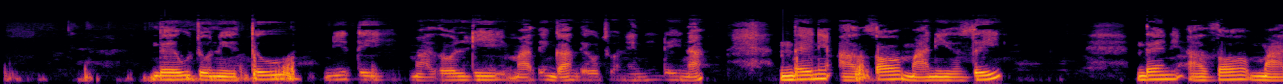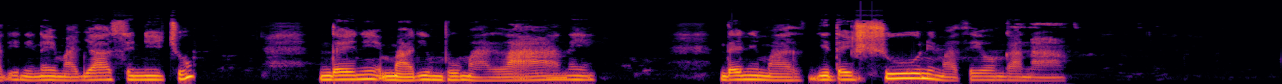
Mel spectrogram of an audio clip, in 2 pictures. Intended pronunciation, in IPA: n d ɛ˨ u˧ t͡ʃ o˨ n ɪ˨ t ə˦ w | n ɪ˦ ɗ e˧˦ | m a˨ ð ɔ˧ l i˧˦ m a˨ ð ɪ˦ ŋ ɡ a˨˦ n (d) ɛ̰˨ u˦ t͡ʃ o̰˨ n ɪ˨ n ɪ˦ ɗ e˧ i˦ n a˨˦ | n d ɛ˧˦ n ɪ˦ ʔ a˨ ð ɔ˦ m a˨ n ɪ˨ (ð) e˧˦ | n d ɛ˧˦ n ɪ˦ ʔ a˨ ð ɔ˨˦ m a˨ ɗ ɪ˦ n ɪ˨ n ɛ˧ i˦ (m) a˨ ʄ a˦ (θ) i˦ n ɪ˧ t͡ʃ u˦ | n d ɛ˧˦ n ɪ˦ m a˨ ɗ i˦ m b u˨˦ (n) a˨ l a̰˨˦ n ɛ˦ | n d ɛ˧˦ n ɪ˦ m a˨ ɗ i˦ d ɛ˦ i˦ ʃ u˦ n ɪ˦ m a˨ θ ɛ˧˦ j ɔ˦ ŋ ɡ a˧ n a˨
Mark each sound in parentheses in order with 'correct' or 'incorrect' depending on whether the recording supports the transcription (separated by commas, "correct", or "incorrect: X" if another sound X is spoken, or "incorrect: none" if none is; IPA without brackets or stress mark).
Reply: correct, correct, correct, incorrect: s, incorrect: m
